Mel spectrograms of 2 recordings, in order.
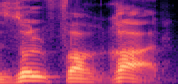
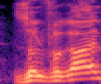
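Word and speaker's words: Zulfiqar: General सारी ने यह कहा कि जुल्फकार उनका ही प्रोनाउंसिएशन है। जुल्फकार जुल्फकार ने निशाने को बिल्कुल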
